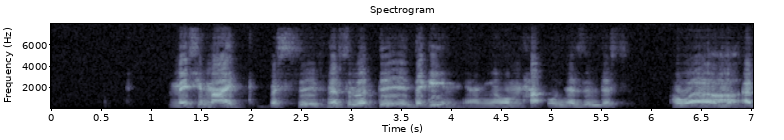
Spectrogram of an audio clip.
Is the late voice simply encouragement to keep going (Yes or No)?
Yes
